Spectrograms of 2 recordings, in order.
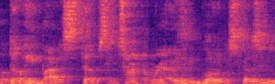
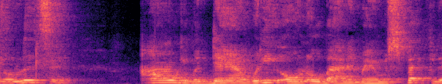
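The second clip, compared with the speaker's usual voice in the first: ordinary delivery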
